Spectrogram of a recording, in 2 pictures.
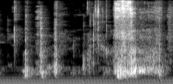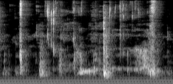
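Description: Close-miked chewing of soft roti with spinach curry: a run of short wet mouth clicks and smacks, with a louder, longer squelchy stretch about two seconds in.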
